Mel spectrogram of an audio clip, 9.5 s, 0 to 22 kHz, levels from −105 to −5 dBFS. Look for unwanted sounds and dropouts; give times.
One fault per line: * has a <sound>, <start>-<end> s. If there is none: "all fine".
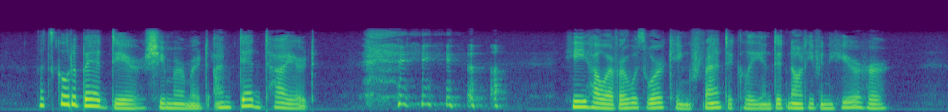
* has a laugh, 3.6-5.1 s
